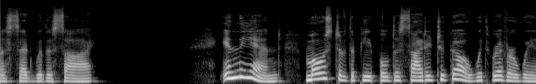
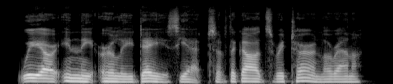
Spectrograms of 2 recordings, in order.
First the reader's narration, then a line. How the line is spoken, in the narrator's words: said Elistan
